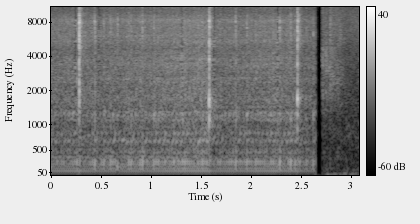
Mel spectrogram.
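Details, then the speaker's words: Honda H22 built engine with turbo, first start, no O2 sensor fitted, fast rough loud idle with sharp sporadic pops about once a second before cutting off; owner suspects running a little rich because ECU lacks O2 sensor; no leaks. "so it runs it doesn't leak it pops because I don't have my Oh to censor on it and it doesn't know what to do with itself so it's probably running a little bit rich"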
